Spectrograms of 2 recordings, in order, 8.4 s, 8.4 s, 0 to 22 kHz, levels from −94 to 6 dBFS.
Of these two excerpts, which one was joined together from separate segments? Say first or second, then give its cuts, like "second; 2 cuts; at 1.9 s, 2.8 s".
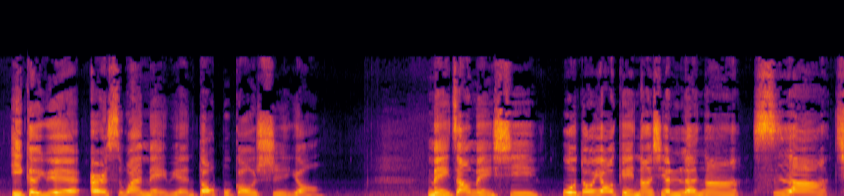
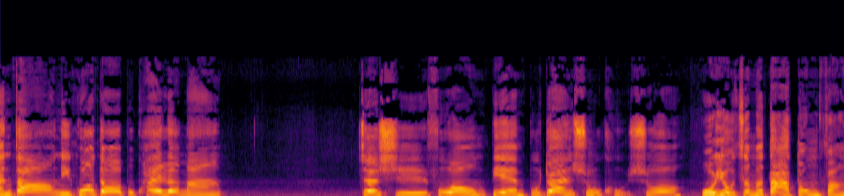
second; 1 cut; at 6.9 s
